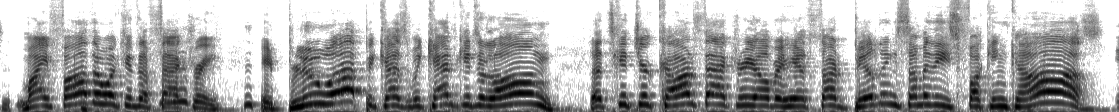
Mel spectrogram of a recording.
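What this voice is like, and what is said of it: Put-on Irish accent, fairly passable. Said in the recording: “At least he can kind of do the accent.”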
